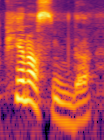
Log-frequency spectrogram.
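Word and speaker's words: penis: 이 영어 단어의 발음 피너스입니다. 근데 우리나라 사람들이 이렇게 눈에 보이는 대로 지 마음대로 로마 읽듯이 읽어가지고 이상하게 읽죠.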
